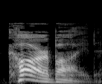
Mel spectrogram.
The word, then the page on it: carbide: British English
